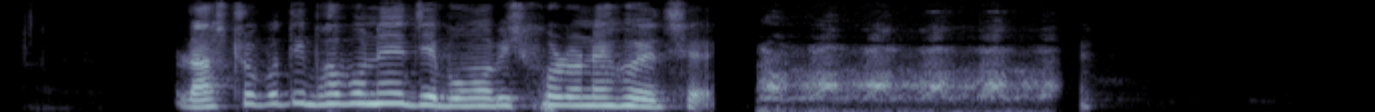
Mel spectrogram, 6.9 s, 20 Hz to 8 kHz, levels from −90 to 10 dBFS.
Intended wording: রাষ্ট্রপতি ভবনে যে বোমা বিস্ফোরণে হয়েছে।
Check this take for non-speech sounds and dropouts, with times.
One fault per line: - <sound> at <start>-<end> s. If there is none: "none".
- bark at 3.8-5.3 s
